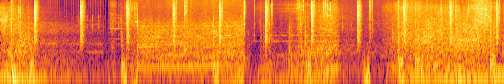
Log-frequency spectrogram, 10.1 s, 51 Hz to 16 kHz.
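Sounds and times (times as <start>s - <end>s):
car engine accelerating: 2.2s - 10.0s.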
